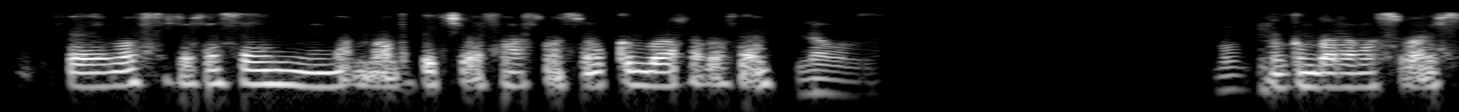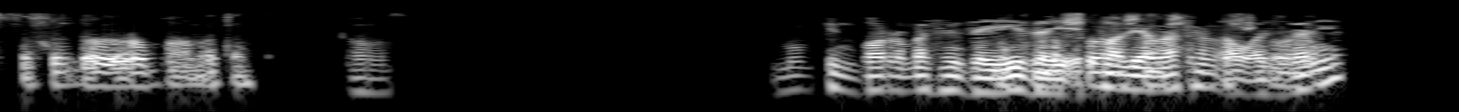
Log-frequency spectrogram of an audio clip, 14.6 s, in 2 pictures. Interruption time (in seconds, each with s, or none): 12.3 s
